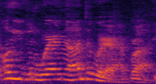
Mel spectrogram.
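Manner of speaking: high, bright mimic of mother; mother's voice. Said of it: "And she's like".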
